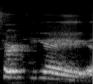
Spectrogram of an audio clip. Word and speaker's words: Türkiye: to my attention, but it is not pronounced Turkey. I've been saying Turkey all my life. It is pronounced Türkiye.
